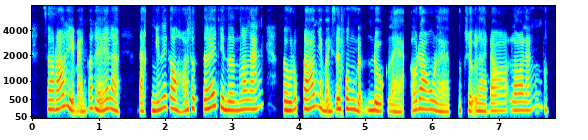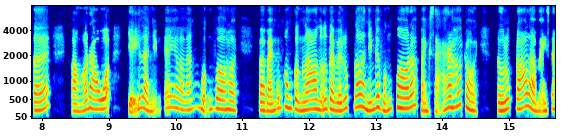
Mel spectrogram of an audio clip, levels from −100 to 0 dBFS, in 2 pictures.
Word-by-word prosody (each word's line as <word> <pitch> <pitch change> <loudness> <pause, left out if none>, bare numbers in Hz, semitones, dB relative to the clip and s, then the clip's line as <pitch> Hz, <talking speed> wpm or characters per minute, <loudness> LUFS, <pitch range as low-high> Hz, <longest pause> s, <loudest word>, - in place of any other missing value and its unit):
Sau 250 -1 0
đó 270 +6 +3
thì 250 - +4
bạn 195 - -4
có 275 - -3
thể 245 0 +2
là 245 -5 +1 0.3
đặt 205 0 -3
những 215 +1 +2
cái 295 - 0
câu 270 -3 +3
hỏi 210 +3 -1
thực 265 0 -3
tế 270 +6 +4
trên 265 -5 +4
từng 225 -1 +2
lo 245 - +1
lắng, 250 +5 -2 0.3
từ 225 -1 +5
lúc 255 +3 -3
đó 260 +2 +4
nha 310 -3 -1
bạn 210 - 0
sẽ 260 +7 +3
phân 255 -2 +1
định 220 +2 -2
được 205 -3 +2
là 180 0 -3
ở 230 - -2
đâu 245 -2 +2
là 190 -4 -1
thật 220 - -5
sự 200 - -1
là 200 -1 0
đo 205 +2 -4
lo 225 0 -1
lắng 255 +10 -6
thực 240 - -12
tế, 225 +7 +1 0.3
còn 195 -1 -1
ở 230 - +1
đâu 255 -1 +3
á - - +1 0.3
chỉ - - +1
là 270 -2 +1
những 190 -3 -5
cái 295 0 -3
lo 260 -4 -2
lắng 240 +6 -6
vẩn 250 -1 -2
vơ 255 -2 +3
thôi. 235 -2 +1 0.3
Và 220 -1 +3
bạn 195 0 +2
cũng 275 +3 -3
không 295 -2 0
cần 240 -5 +1
lo 245 +3 +3
nữa 250 - +2
tại 250 - +4
vì 210 0 +3
lúc 275 +5 -1
đó 305 +2 +2
là 315 - +3
những 225 -3 +3
cái 300 +2 +2
vẩn 215 +2 -1
vơ 275 -2 +5
đó 320 +5 +1
bạn 200 - 0
xả 195 - -8
ra 295 - +3
hết 335 +6 0
rồi, 235 -8 +2 0.3
từ 210 0 +3
lúc 260 +3 +1
đó 270 +5 +2
là 265 -8 +3
bạn 195 0 -2
sẽ 125 - -2
245 Hz, 305 wpm, -22 LUFS, 215-270 Hz, 0.3 s, từ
